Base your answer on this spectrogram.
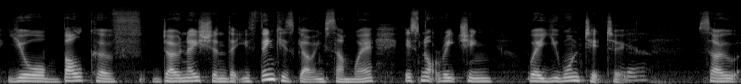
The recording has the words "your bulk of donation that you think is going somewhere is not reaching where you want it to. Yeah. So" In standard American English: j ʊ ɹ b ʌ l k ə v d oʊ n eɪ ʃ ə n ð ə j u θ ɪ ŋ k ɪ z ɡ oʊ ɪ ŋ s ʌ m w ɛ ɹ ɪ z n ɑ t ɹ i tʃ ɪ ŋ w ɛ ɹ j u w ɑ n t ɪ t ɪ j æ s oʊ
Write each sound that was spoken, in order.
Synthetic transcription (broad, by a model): j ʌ ɹ b ʌ l k ə v d oʊ n eɪ ʃ ə n ð ə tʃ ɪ θ ɪ ŋ k ɪ z ɡ oʊ ɪ ŋ s ʌ m w ɛ ɹ ɪ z n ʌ t ɹ i tʃ ɪ ŋ w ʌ ɹ j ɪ w ɑ n t ɪ t ɪ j s oʊ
